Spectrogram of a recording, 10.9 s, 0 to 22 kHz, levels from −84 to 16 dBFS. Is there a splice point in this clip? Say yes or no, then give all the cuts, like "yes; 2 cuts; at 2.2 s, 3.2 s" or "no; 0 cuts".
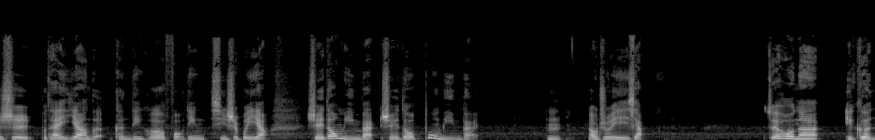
no; 0 cuts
